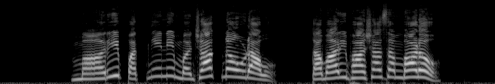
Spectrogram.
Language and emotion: Gujarati, angry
